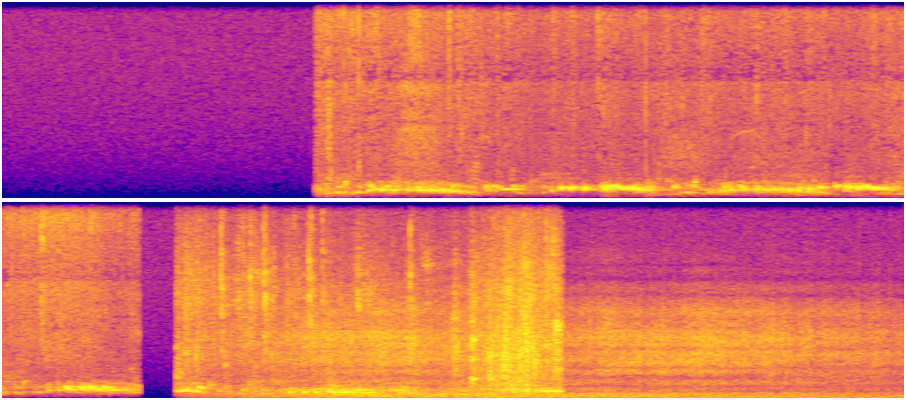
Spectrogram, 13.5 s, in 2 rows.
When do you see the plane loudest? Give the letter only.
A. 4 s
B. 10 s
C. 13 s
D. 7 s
B.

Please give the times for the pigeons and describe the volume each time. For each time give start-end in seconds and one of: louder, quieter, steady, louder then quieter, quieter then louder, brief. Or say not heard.
2.3-11.0 steady.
